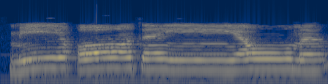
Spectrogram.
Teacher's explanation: یہاں پہ دیکھیں تنوین کے بعد حروف یرملون میں سے نون ہے، یمون میں سے نون ہے، آپ نے یہاں پہ ادغام کرنا ہے غنہ کے ساتھ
